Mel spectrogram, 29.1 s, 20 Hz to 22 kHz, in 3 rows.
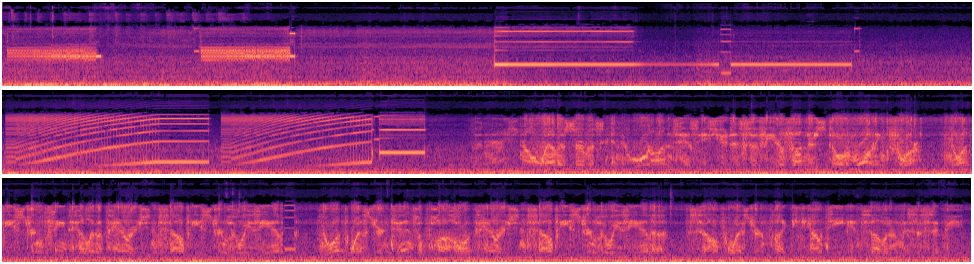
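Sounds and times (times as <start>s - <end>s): digital data bursts: 0.0s - 3.0s, 9.8s - 14.0s
rising swept tones: 0.0s - 3.0s, 9.7s - 14.0s
steady high alert tone: 0.0s - 3.0s, 4.9s - 8.6s, 9.7s - 14.0s
radio hiss: 14.4s - 29.0s.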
